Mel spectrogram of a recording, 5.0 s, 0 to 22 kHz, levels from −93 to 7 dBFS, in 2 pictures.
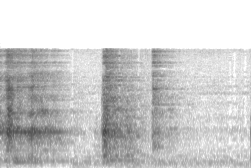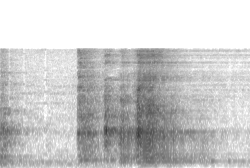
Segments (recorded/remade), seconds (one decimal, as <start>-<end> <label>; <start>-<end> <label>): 0.0-0.7 remade; 0.7-3.7 recorded; 3.7-5.0 remade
